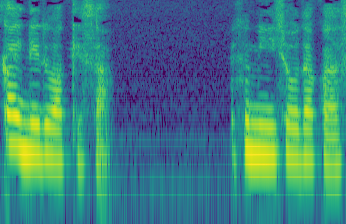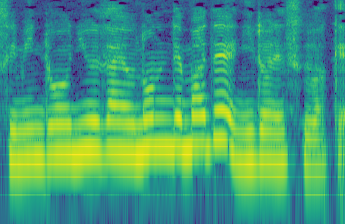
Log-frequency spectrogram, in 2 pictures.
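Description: Fairly high for a woman, her voice has a dark, mellow, relaxed tone. She moves at a fairly slow pace with ordinary pitch variation. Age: 30s. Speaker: poet. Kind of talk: casual monologue. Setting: at home in her room. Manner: relaxed, rambling.

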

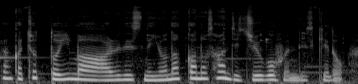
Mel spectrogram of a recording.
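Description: Over music in the background, a woman speaks at a fairly quick pace with a fairly high pitch and lively intonation, the sound dry and close with no echo. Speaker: solo podcaster. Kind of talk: casual monologue. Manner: halting.

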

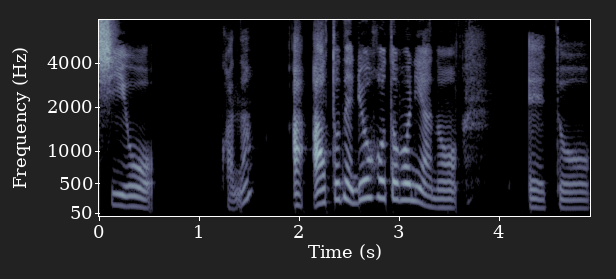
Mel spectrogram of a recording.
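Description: The pitch swings very widely. The recording is very clean with a silent background. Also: woman. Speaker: podcaster. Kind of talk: casual solo talk. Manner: clear, crisp delivery.

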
